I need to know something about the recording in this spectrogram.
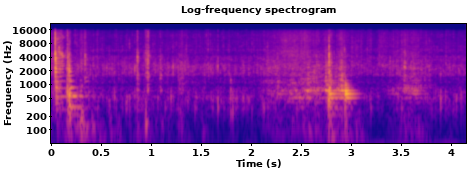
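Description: A cut pole thuds onto the ground.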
